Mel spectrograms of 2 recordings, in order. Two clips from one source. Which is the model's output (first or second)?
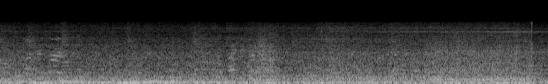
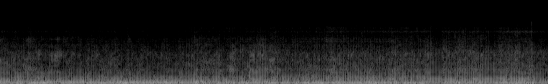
second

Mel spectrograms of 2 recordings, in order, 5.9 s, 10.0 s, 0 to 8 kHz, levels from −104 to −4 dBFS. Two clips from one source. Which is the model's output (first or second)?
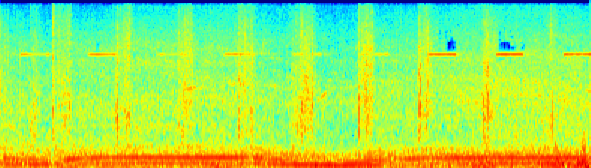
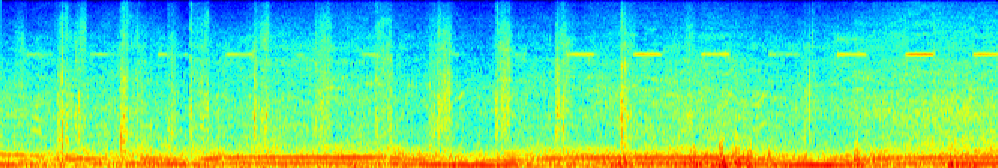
second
